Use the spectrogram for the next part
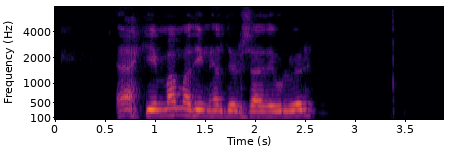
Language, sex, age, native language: Icelandic, male, 40-49, Icelandic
